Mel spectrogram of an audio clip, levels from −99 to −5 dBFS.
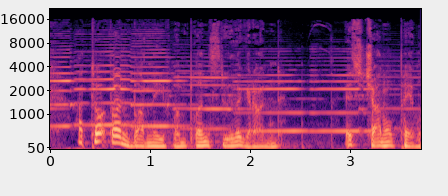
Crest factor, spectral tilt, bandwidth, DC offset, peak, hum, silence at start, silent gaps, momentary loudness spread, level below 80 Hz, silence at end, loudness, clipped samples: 16 dB; -6 dB/octave; 16.5 kHz; under 0.1%; -6 dBFS; none; 0 s; none; 8 LU; -40 dBFS; 0 s; -24 LUFS; under 0.1%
